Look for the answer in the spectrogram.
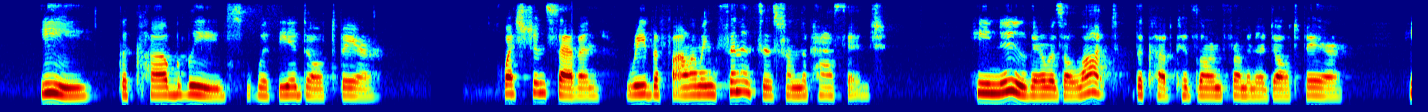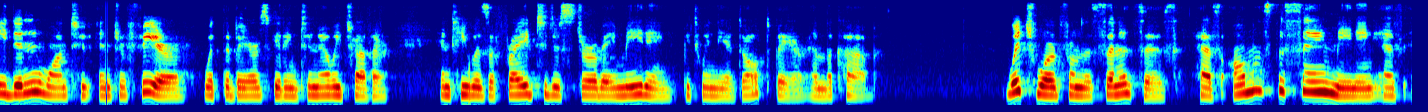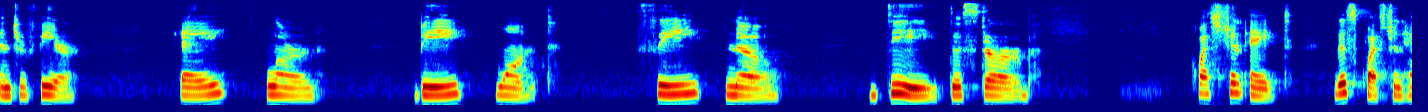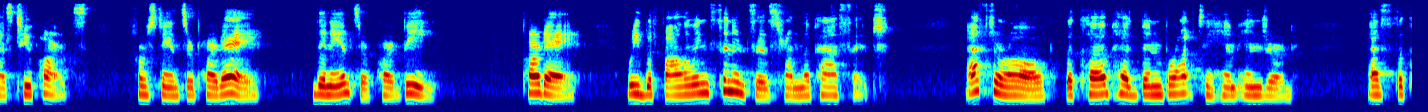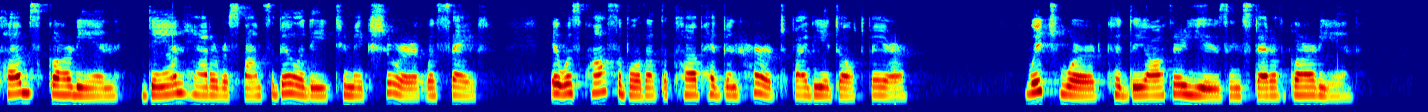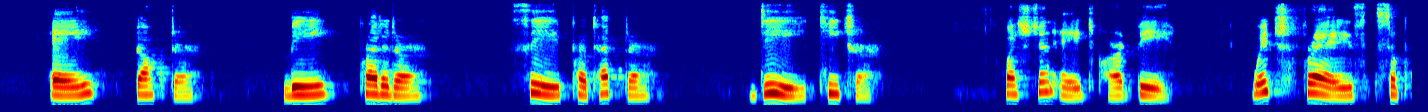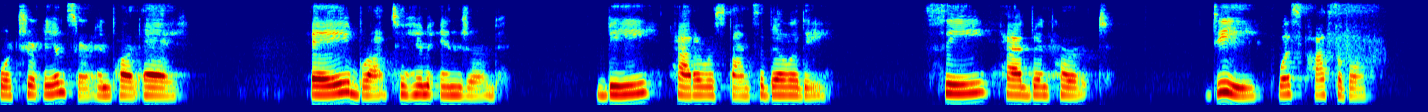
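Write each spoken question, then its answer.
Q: Which word from the sentences has almost the same meaning as interfere?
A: D: Disturb

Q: Which word could the author use instead of guardian?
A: C: Protector

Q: Which phrase supports your answer in Part A?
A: B: Had a responsibility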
